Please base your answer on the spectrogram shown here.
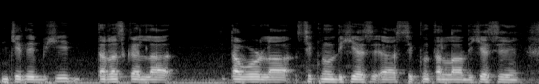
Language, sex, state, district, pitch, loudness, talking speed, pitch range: Nagamese, male, Nagaland, Kohima, 115 Hz, -18 LUFS, 155 wpm, 110-120 Hz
